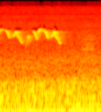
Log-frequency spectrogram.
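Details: Gray Catbird at Barney Lake Nature Reserve on the Bruce Peninsula, beside a lake: one quick, wavering, squeaky phrase under a second, rising and falling in pitch, over a steady low rumble of wind.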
